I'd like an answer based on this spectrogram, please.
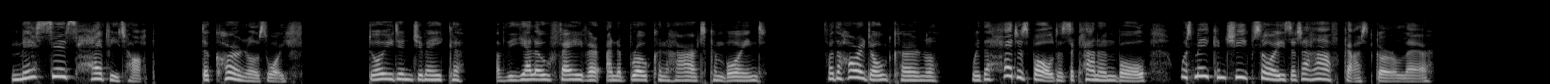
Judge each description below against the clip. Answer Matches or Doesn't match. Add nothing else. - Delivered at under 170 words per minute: Matches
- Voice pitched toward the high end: Matches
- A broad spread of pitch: Doesn't match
